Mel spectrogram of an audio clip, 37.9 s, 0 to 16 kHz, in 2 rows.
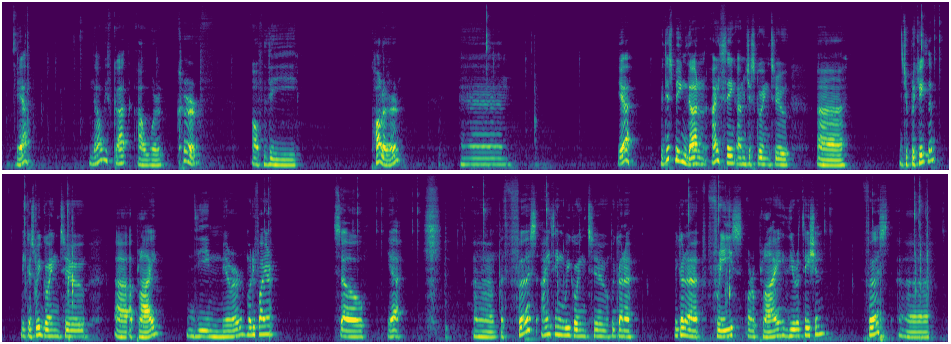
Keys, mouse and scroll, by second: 0.2 shift+middle drag, 0.5 scroll up 2, 0.9-1.4 middle drag, 1.4 click, 1.8-7.6 middle drag, 9.8-13.8 shift+middle drag, 13.8-14.1 scroll down 2, 15.7-17.3 scroll down 4, 18.2 click, 18.6 shift+click, 19.3 shift+d, 24.1 click, 25.6 click, 25.9 click, 26.4 click, 27.1 click, 28.0-33.2 middle drag, 33.2 ctrl+a, 36.2 click.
